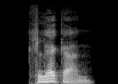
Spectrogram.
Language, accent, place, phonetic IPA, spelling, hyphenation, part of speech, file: German, Germany, Berlin, [ˈklɛkɐn], kleckern, kle‧ckern, verb, De-kleckern.ogg
- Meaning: 1. to dribble, to spill (fall onto a surface in irregular drops) 2. to dribble, to spill (fall onto a surface in irregular drops): to trickle (move or appear slowly and in small volumes)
